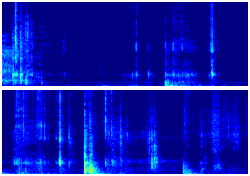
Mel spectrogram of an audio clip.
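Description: Scissors snipping through gray cardstock for a handmade flower card, a string of short, quiet crisp cuts and rustles spaced irregularly with brief pauses, no talking.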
